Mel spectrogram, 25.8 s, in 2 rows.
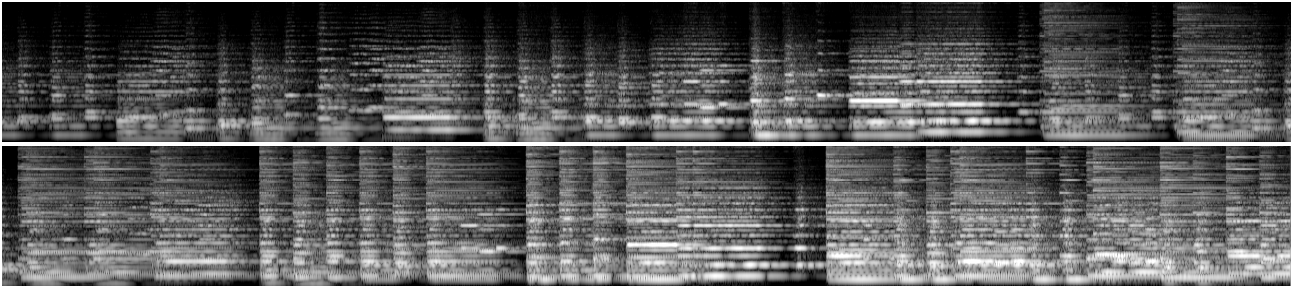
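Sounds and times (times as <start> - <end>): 
cello: 0.0 - 25.7
flute: 0.0 - 25.7
violin: 0.0 - 25.7
harpsichord: 10.4 - 25.7.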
